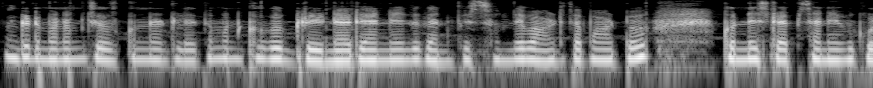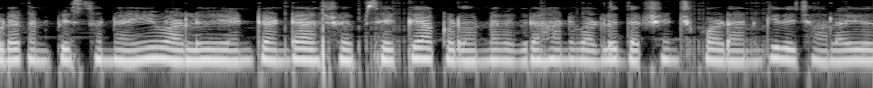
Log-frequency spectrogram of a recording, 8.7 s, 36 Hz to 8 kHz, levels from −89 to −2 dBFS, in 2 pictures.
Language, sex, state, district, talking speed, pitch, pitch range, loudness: Telugu, female, Andhra Pradesh, Srikakulam, 185 wpm, 195 Hz, 190-205 Hz, -18 LUFS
